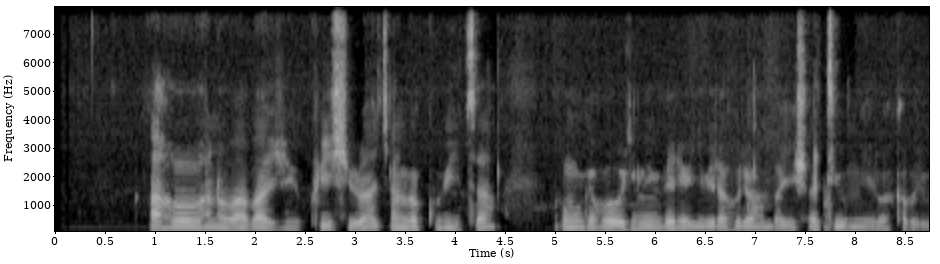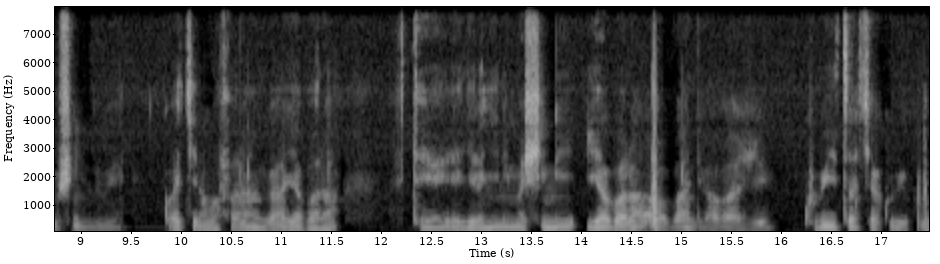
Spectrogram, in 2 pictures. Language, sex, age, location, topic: Kinyarwanda, female, 18-24, Kigali, finance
